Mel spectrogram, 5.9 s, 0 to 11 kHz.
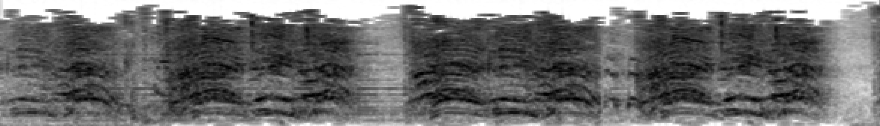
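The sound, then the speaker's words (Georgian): Protesters' crowd shouting and chanting outside the Sabail district court in Baku: loud massed voices rise in repeated long bursts separated by brief pauses. “ეს შეძახილები კი შარშან 5 დეკემბერს ისმოდა ბაქოში, როცა ხადიჯას მეგობრები სამბაილის რაიონულ სასამართლოსთან შეეკრიბნენ მას შემდეგ, რაც ჟურნალისტი ქალი დააკავეს”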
